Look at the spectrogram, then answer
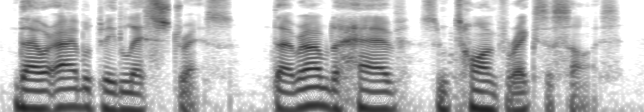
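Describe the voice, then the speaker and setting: A man with an Australian accent, medium pitch and moderate pace, in a very clean recording with a silent background. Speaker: business speaker and author. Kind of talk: interview.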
